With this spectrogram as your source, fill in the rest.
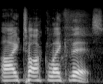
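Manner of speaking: ordinary talk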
